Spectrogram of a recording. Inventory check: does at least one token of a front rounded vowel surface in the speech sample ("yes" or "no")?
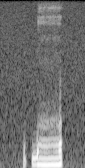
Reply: no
